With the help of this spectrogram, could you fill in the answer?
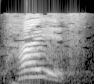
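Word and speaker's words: pious (παῖς): 这个希腊字呢，它念作 pious 这个字。 – 那个希腊字呢，就是读作 pious。 – 这个 pious 这个字呢，它正好有两个解释，就是说翻译的话呢，可以翻成儿子，也可以翻成奴仆。 – 那个 pious 那个字呢，也都可以翻作奴仆或者儿子。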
